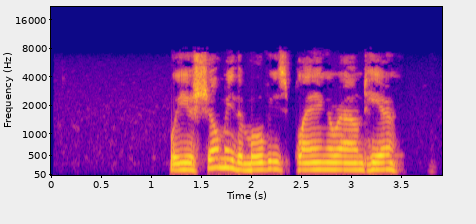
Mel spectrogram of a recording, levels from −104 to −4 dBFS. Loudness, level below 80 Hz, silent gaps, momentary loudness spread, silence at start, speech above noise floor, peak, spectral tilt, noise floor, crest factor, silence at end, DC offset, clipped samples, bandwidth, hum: -14 LUFS; -54 dBFS; none; 6 LU; 1.2 s; 51 dB; 0 dBFS; -5.5 dB/octave; -64 dBFS; 14 dB; 0.45 s; under 0.1%; under 0.1%; 7.6 kHz; none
